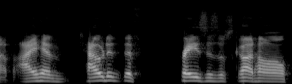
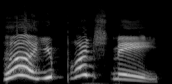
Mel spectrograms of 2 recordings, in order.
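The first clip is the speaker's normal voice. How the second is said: mock surprise; 8 semitones higher, slower than usual. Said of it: "they're like".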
